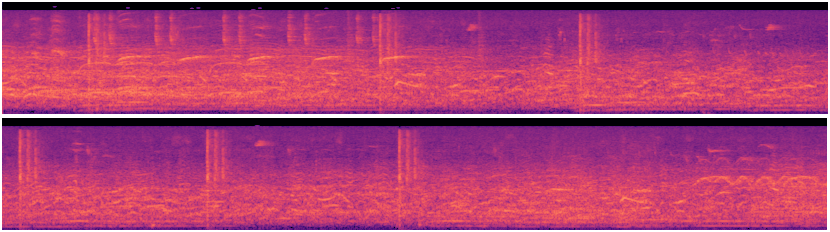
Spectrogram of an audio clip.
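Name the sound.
crowd murmuring and chattering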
